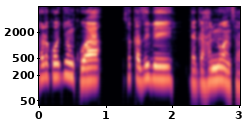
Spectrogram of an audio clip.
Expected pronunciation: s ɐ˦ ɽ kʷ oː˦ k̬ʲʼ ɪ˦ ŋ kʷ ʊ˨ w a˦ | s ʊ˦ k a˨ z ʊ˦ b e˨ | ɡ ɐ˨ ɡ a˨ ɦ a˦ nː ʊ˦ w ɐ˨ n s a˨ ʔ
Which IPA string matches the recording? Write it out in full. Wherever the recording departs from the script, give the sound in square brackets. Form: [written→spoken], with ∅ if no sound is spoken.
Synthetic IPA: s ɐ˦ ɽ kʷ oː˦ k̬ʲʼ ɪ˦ ŋ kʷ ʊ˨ w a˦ | s ʊ˦ k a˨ z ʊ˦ b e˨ | [ɡ→d] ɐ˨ ɡ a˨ ɦ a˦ nː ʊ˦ w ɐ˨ n s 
